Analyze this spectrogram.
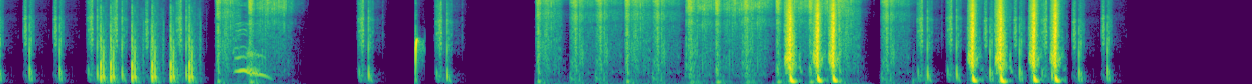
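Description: Footsteps patter quickly on blocks.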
